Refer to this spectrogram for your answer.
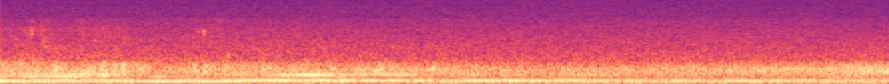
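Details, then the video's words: Whale song from the deep: low, drawn-out moaning tones with a few faint higher notes, sustained over a murky underwater wash. "Relaxing Whale Songs"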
